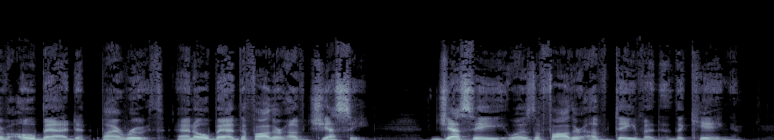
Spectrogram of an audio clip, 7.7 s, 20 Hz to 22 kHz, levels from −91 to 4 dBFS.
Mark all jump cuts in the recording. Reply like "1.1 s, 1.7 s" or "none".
0.9 s, 1.7 s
